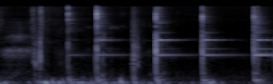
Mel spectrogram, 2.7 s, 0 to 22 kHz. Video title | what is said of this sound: #news #classicbalu #entertainment #telugu #telugunews ఖిల్లాగట్టు (ఖిల్లాఘనపురంకోట) అద్భుతాలు Part-8 | గంట సౌండ్ లాగా వస్తుంది, కొంచెం డిఫరెంట్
